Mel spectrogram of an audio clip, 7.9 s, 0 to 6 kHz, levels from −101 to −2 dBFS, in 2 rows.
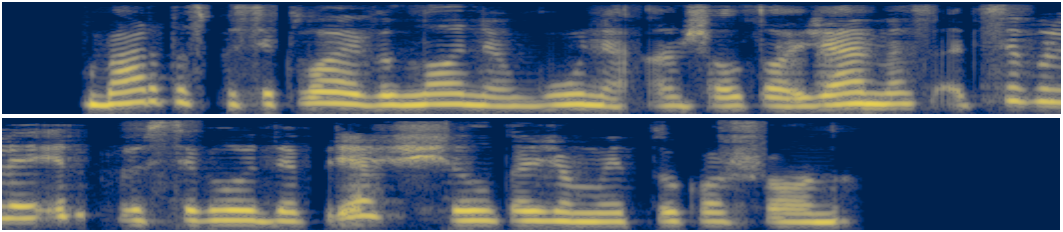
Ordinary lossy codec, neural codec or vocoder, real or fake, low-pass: AAC, 32 kbps; none; real; 5.4 kHz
